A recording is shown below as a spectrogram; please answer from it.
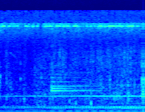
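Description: Horse hoofbeats over a steady low hum.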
